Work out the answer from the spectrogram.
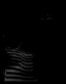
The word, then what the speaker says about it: Duras: like Cormac McCarthy and Marguerite duras and yes you pronounce the s not to mention musings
